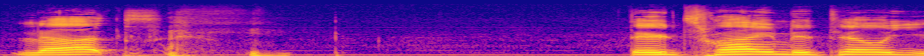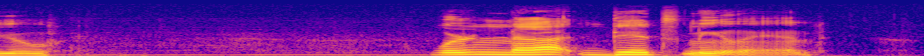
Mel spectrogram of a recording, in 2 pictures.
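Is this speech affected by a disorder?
Yes: cerebral palsy; wheelchair user.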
